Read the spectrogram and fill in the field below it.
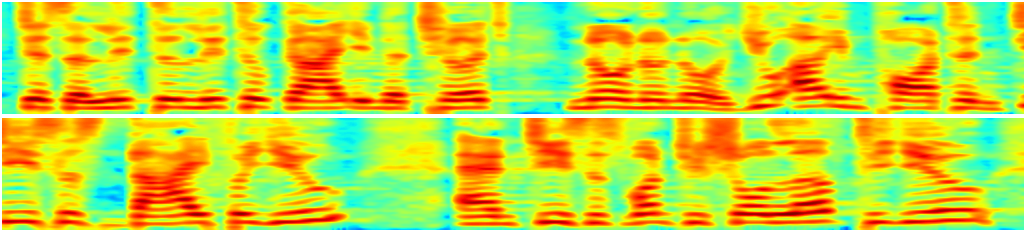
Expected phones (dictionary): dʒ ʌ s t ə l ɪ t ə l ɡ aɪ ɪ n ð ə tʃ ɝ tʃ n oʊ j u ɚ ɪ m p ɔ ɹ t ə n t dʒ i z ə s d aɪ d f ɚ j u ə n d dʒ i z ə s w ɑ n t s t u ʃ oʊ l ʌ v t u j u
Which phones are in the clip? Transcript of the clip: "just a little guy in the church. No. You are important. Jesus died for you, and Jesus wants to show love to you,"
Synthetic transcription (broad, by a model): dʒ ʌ s t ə l ɪ t ə l ɡ aɪ ɪ n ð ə tʃ ɝ tʃ n oʊ j u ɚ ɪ m p ɔ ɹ t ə n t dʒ i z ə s d aɪ f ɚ j u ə n dʒ i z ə s w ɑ n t t u ʃ oʊ l ʌ v t u j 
